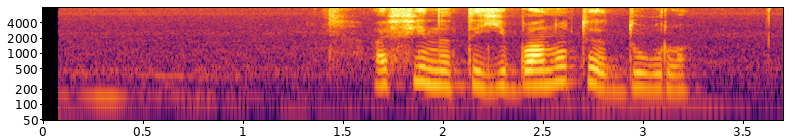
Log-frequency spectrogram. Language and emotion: Russian, angry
